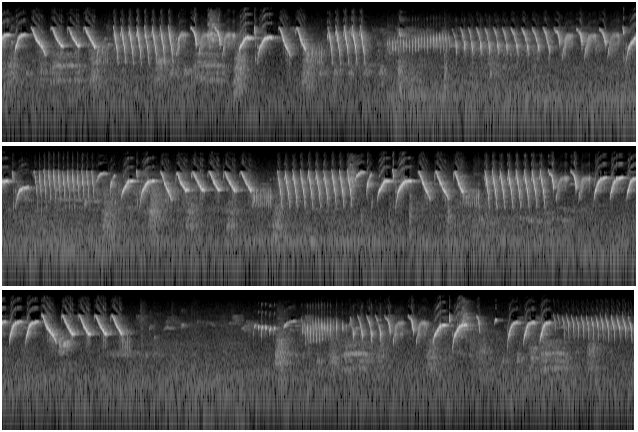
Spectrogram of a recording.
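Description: Domestic canary singing a long run of fast rolling trills: rapid strings of repeated high notes, many sweeping down in pitch. The song pauses for about two seconds near three-quarters of the way through, then resumes.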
